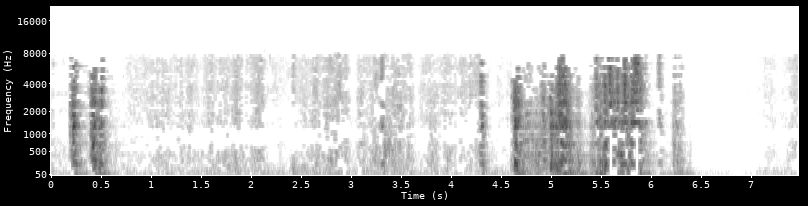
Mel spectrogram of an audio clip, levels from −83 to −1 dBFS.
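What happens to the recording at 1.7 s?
At 1.7 s the sound carries MP3 compression damage, present throughout and likely from a very low bitrate near 16 kbps: nothing above 7.8 kHz, leaving a flat spectrogram ceiling and swirly, watery texture.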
